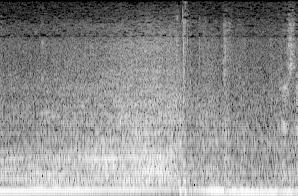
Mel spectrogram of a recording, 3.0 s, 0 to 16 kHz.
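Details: Stock Nissan 240SX with KA engine, cold, revved around 3000-4000 rpm: deep rumble with sharp exhaust pops as revs fall; popping between shifts when cold, owner replaced coolant temp sensor hoping to fix it.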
